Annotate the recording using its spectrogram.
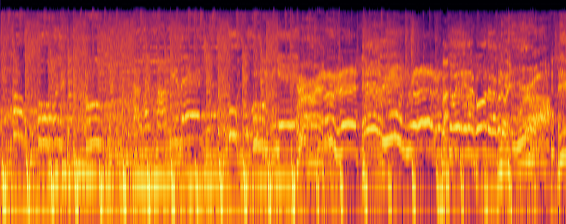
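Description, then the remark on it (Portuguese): A pop song plays loud and full, with a male singer pushing certain notes out in a throaty, guttural growl over a dense band backing, the vocal swoops growing busier in the second half. “Eh, ele usava a garganta para carregar em certos sons.”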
